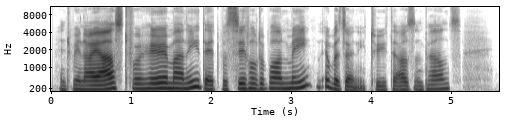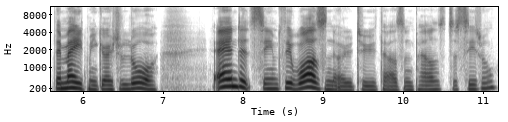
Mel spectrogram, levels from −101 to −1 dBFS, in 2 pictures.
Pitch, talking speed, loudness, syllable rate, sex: 185 Hz, 175 wpm, -19 LUFS, 4.6 syllables/s, female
